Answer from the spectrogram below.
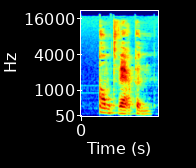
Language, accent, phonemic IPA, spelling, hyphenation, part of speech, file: Dutch, Netherlands, /ˈɑntˌʋɛr.pə(n)/, Antwerpen, Ant‧wer‧pen, proper noun, Nl-Antwerpen.ogg
- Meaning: 1. Antwerp (the largest city and provincial capital of the province of Antwerp, Belgium) 2. Antwerp (a province of Flanders, Belgium)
